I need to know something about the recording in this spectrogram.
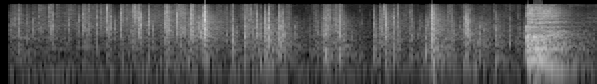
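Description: Rapid, irregular crackling clicks of a sheet of paper being handled and unfolded, ending in a loud, short downward swoosh.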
